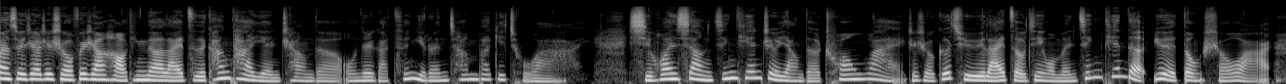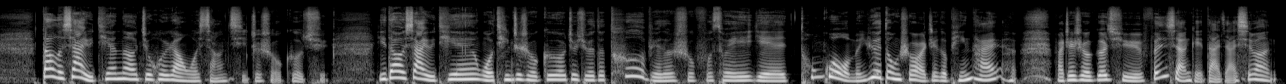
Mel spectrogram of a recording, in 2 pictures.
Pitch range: 175-255 Hz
